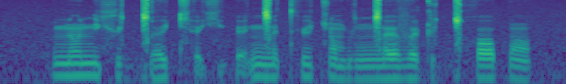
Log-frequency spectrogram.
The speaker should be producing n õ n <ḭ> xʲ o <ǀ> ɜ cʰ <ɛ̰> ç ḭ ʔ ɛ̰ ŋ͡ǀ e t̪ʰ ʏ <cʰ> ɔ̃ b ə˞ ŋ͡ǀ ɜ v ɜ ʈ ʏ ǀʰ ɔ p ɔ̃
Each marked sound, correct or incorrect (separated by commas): incorrect, incorrect, correct, incorrect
